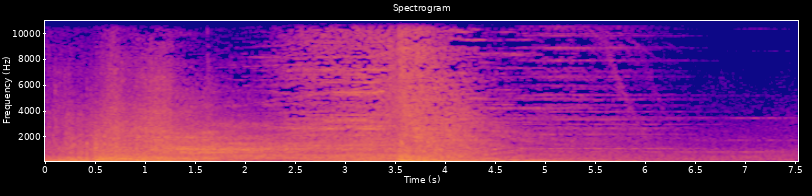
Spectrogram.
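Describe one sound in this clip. A powerful blast roars with a deep rumble and slowly fades away.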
